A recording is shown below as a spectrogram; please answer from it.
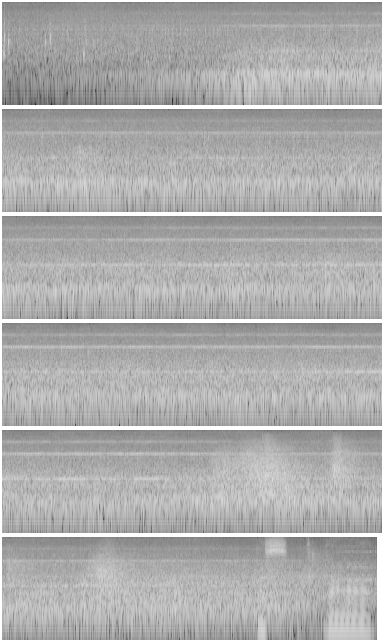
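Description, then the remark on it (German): Heavy stage machinery at the Staatsoper Unter den Linden runs in a steady low mechanical rumble with a constant hum and faint high whine, ending in a few brief squeals and clanks as the orchestra pit is lowered. “Das waren die Maschinengeräusche aus der Staatsoper unter den Linden, die erklungen sind, als das Orchester eben nicht ganz sang- und klanglos versenkt”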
